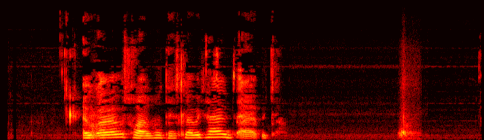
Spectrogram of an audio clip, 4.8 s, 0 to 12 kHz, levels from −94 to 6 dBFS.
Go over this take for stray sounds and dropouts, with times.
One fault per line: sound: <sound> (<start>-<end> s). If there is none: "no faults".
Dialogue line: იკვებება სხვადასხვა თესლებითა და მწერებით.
sound: whoosh (4.0-4.2 s)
